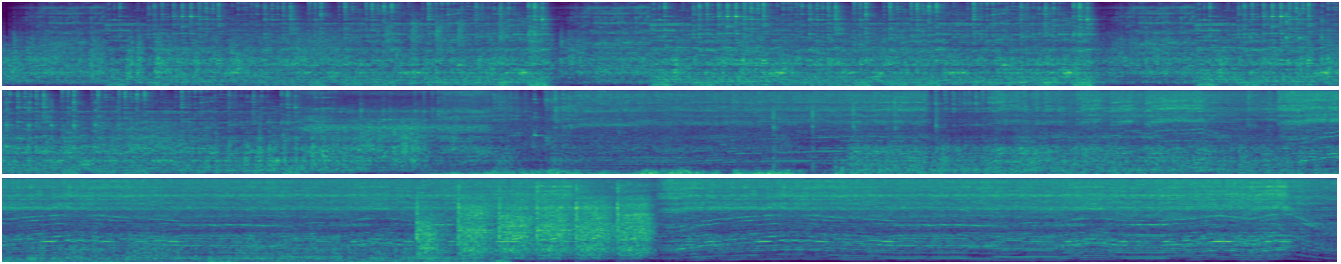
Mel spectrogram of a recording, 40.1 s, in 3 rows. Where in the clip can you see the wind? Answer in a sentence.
You can hear the wind from 0.0 to 31.9 s.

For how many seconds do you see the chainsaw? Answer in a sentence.
The chainsaw can be heard for 40 seconds in total.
